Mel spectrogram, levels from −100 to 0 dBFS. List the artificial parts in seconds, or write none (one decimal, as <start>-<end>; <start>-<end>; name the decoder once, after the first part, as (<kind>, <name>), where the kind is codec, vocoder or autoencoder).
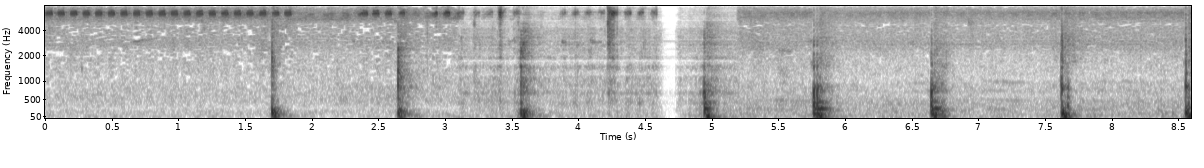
3.1-5.2 (codec, HILCodec)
